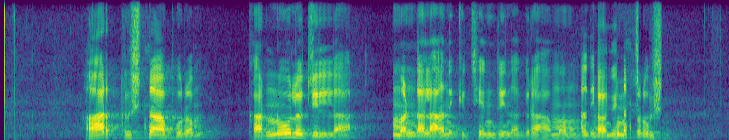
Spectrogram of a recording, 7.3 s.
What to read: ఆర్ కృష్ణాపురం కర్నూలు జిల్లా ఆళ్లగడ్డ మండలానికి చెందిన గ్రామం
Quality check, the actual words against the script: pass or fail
fail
